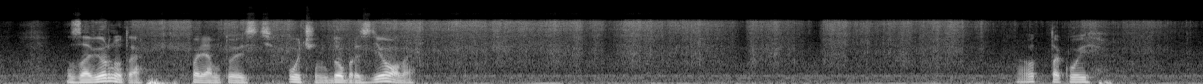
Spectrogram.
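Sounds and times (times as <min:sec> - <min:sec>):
bubble wrap crinkling: 0:01.2 - 0:12.0
plastic bag rustling: 0:01.2 - 0:12.0.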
